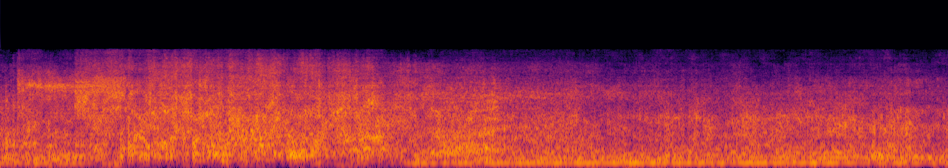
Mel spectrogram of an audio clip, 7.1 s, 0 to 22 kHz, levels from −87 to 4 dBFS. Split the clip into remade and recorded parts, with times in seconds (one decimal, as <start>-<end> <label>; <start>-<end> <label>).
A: 0.0-3.3 remade; 3.3-4.3 recorded; 4.3-7.1 remade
